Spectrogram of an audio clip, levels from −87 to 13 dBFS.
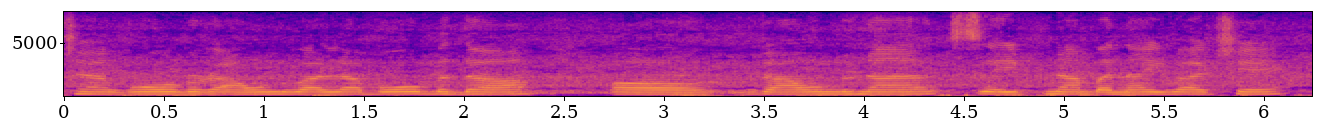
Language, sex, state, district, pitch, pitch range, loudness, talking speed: Gujarati, female, Gujarat, Valsad, 210 Hz, 205-215 Hz, -13 LUFS, 115 wpm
